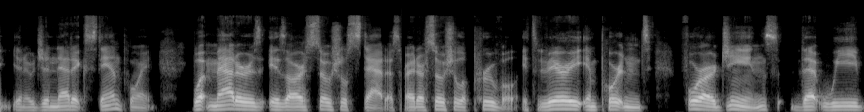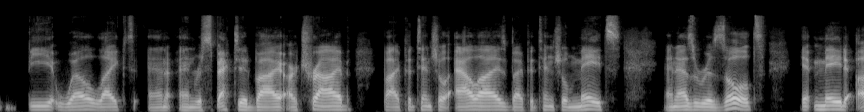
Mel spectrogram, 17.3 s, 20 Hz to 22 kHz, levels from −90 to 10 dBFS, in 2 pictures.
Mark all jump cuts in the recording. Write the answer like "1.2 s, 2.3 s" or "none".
3.9 s, 7.8 s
